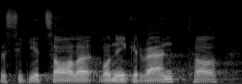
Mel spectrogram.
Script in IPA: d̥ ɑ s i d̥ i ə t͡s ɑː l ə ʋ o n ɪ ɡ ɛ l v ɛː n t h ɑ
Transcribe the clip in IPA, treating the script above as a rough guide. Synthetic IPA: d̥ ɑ s i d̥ i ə t͡s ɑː l ə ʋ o n ɪ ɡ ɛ ɾ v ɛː n t h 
